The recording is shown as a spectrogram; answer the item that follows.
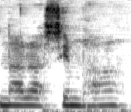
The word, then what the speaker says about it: Narasimha: So for example, Narasimha, it's actually pronounced Narasimha, but in the mantra we use Narasimha.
